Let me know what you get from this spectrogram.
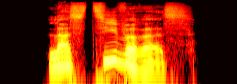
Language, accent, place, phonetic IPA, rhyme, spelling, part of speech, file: German, Germany, Berlin, [lasˈt͡siːvəʁəs], -iːvəʁəs, lasziveres, adjective, De-lasziveres.ogg
- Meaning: strong/mixed nominative/accusative neuter singular comparative degree of lasziv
